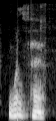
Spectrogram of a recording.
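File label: "welfare", British English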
